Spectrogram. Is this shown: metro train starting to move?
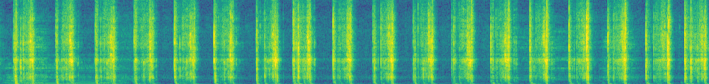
no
